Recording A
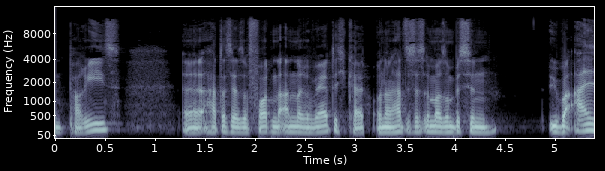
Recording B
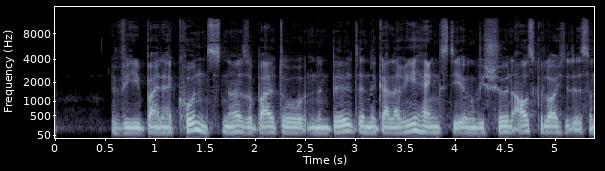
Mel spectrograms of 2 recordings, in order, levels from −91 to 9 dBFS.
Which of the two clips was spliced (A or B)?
A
